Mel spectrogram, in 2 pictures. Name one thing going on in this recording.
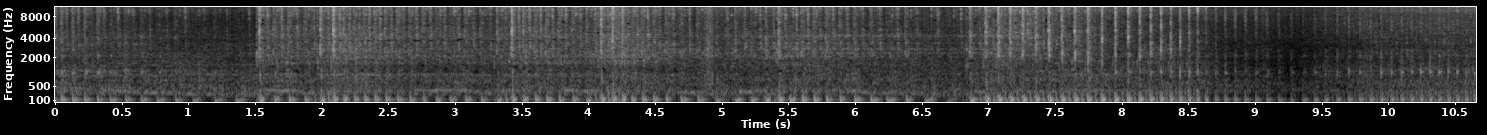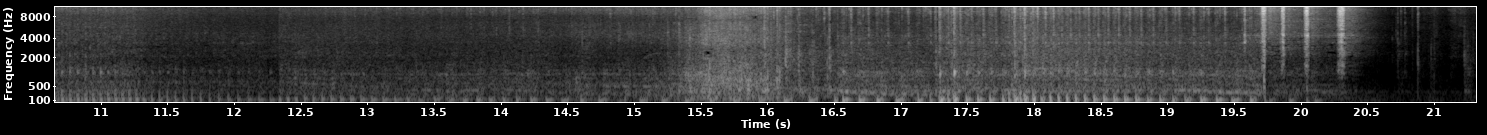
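A motorcycle engine idles with a steady, heavy thump close by.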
